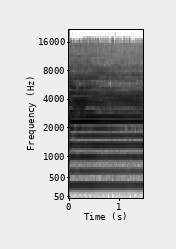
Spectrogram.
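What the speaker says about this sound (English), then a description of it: "This note is called E, and it sounds like this." A single sustained E played with the first finger on the violin's D string, steady and clear with rich even overtones, held alone for over a second without fading.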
